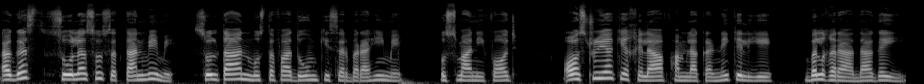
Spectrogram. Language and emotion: Urdu, neutral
